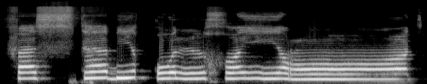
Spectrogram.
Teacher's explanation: ini sin sukun ini digabung hamasnya dengan hamasnya huruf ta. Jangan terputus, jangan fastabiqu.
